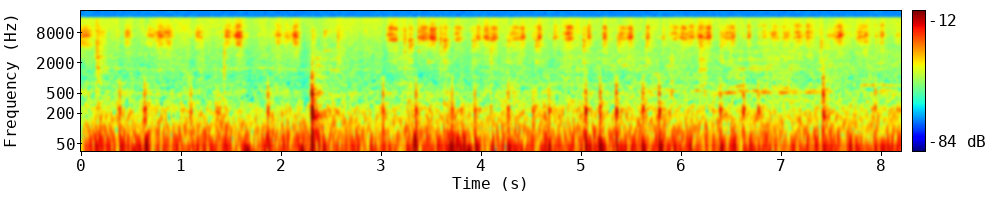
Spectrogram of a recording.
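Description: Dry-erase marker writing on a whiteboard: a run of faint, short squeaky strokes.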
